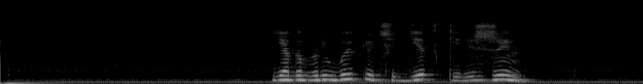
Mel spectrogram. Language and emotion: Russian, angry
